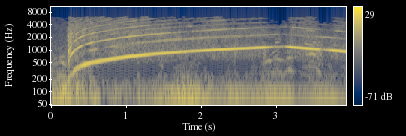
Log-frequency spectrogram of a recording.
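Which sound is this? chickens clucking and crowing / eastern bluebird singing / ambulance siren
ambulance siren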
